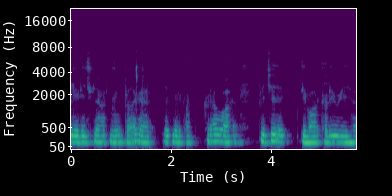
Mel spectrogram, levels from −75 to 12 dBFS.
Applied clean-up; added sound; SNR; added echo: neural mask model DeepFilterNet 3.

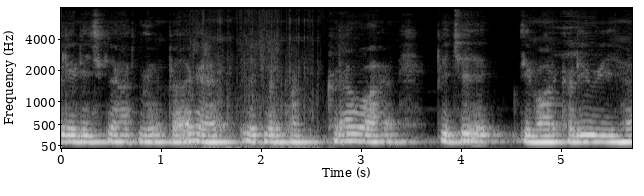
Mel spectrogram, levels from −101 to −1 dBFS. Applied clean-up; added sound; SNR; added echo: neural separator model SepFormer DNS4.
